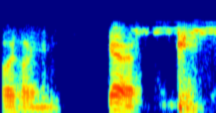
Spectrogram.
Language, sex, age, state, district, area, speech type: Assamese, male, 18-30, Assam, Goalpara, urban, conversation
